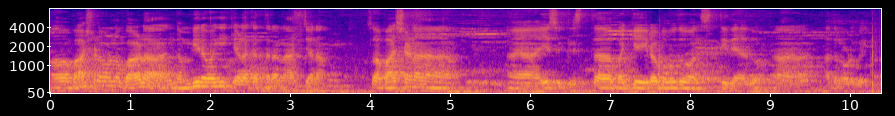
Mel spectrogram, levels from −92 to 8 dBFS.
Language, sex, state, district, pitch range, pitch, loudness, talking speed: Kannada, male, Karnataka, Raichur, 100-115 Hz, 110 Hz, -16 LUFS, 65 wpm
